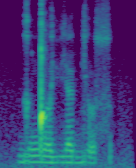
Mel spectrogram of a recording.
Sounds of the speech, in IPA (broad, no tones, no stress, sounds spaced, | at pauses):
ɡ ɯ ŋ͡ǃ ɤ vʲ a ə̯ bʲ o s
